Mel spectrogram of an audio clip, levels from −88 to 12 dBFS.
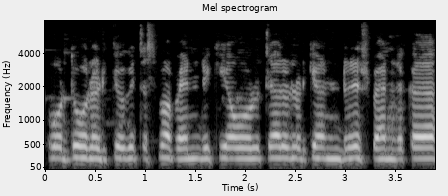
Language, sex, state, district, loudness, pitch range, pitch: Rajasthani, male, Rajasthan, Nagaur, -17 LUFS, 215-230 Hz, 220 Hz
